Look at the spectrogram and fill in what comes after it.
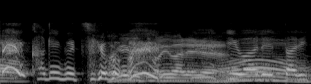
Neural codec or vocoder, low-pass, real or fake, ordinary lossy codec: none; 7.2 kHz; real; none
